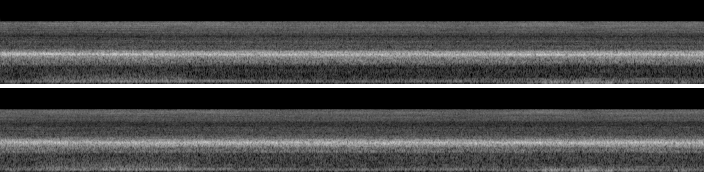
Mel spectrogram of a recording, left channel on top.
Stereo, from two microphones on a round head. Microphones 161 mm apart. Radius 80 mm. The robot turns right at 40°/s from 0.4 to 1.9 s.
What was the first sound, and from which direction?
An insect, 35° left.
